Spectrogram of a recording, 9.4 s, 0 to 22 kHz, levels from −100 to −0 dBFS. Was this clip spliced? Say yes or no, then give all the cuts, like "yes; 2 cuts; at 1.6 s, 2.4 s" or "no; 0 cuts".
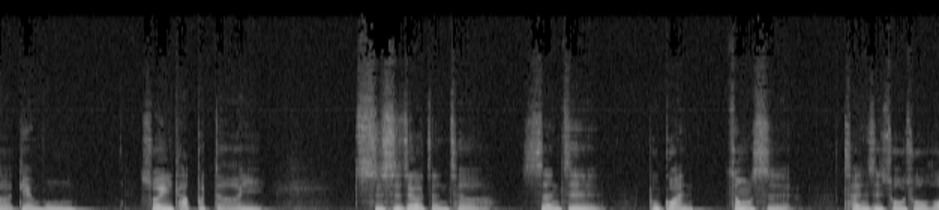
no; 0 cuts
